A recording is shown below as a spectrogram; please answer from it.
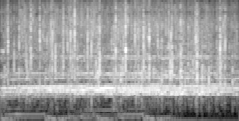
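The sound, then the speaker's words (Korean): A crowd cheers and applauds with steady, loud clapping and whoops, a dense continuous roar that holds at the same level for a couple of seconds without any talking. “송아님의 용기에 진짜 큰 박수를 보냅니다.”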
